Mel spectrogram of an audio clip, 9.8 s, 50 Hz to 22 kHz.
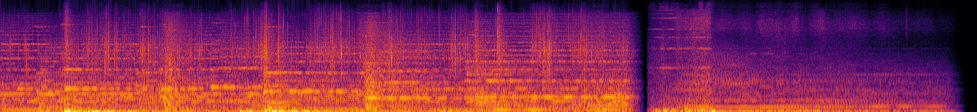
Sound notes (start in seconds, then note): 0.2 triumphant orchestra music plays; 6.5 electronic swoosh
